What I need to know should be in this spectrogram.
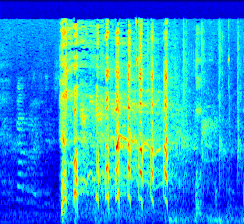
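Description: An older woman laughs into a microphone.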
